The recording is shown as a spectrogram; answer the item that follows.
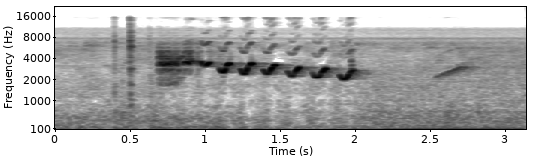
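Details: Tailorbird (sirtu teras) lure sound, used to attract birds or to prompt ones that have stopped singing: a rapid series of about seven sharp, high, slightly dropping notes over just over a second, then one rising note, with faint low background hum.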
